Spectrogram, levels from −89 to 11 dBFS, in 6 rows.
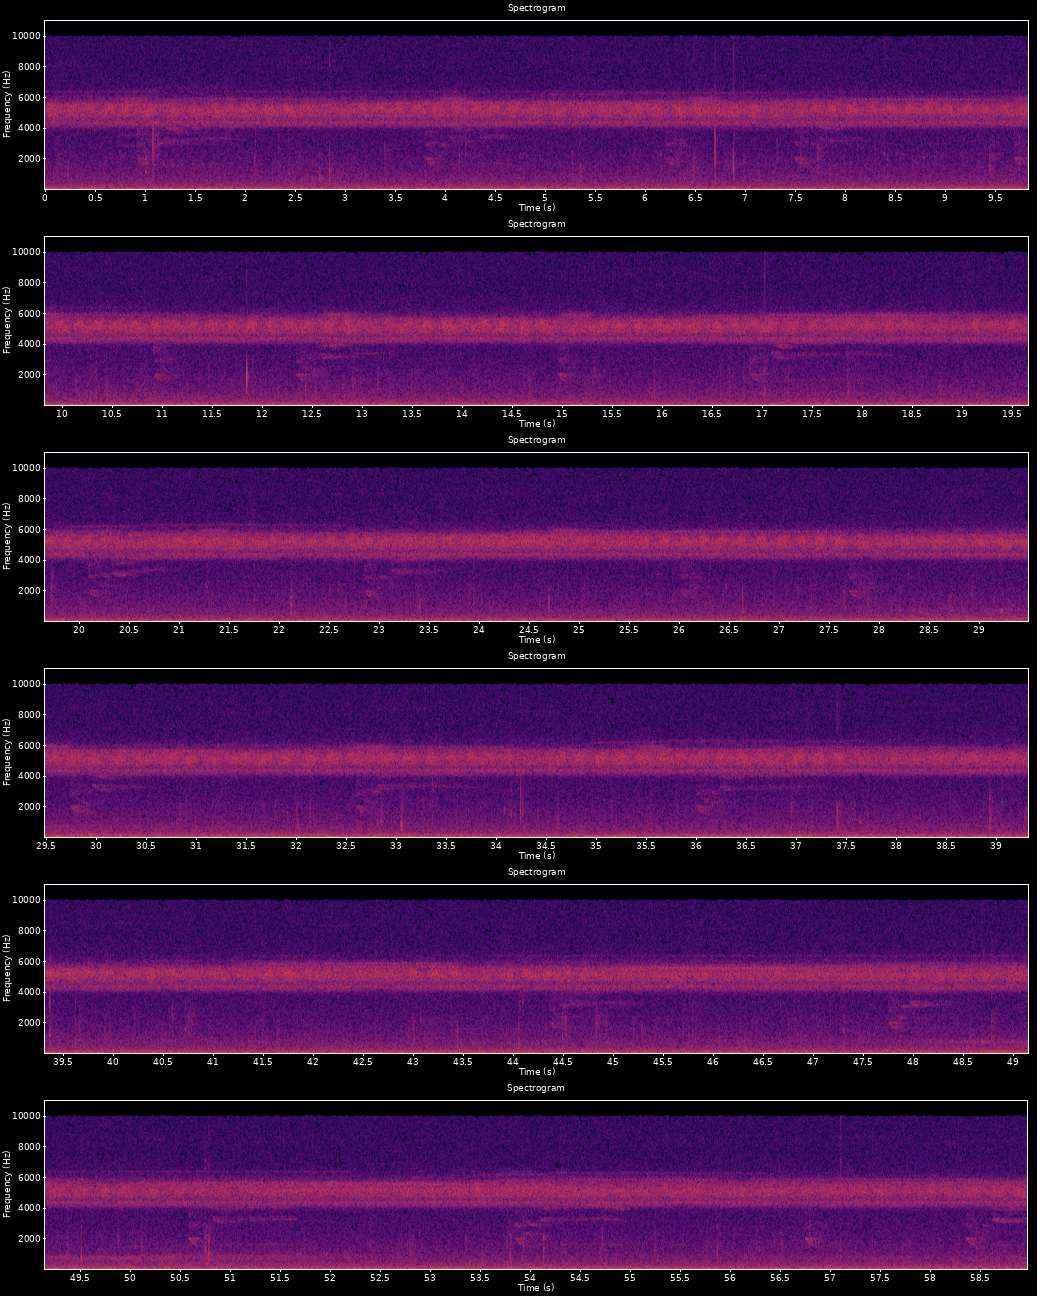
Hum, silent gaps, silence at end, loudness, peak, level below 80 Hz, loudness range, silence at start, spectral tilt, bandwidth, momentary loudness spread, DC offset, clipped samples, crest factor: none; none; 0 s; -34 LUFS; -14 dBFS; -42 dBFS; 1 LU; 0 s; -3 dB/octave; 10.5 kHz; 1 LU; under 0.1%; under 0.1%; 22 dB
